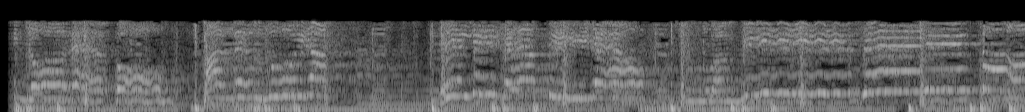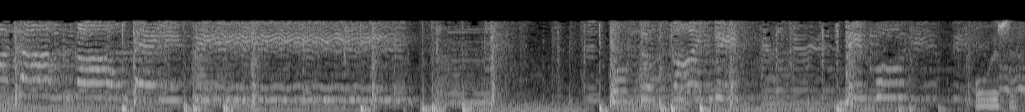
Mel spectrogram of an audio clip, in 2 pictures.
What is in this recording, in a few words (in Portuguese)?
natal e ano novo para amigo f; Telemensagens; fem; Misto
